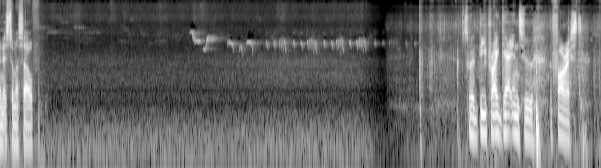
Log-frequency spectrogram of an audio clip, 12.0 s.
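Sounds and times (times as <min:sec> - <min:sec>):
small songbird singing: 0:00.2 - 0:08.4, 0:11.4 - 0:12.0.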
